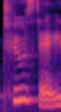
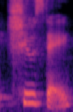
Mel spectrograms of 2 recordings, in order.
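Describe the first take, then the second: First: The word starts with a plain t sound. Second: The word starts with a ch sound. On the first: "instead of saying" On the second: "they'll say"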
